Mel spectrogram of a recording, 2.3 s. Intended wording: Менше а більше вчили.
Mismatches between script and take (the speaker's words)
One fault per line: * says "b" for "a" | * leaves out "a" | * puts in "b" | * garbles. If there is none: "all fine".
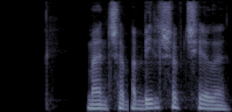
all fine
